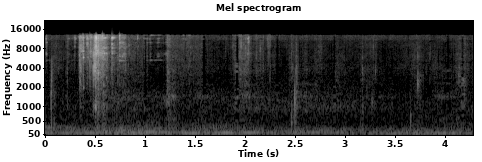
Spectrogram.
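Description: A brief jangle of keys about half a second in, over a low rumble of movement and phone handling noise, with a few fainter clicks later.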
